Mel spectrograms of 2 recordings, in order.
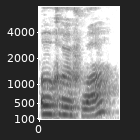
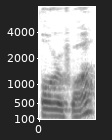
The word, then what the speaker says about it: au revoir: And au revoir, that R sound is rolled, if you can roll it. If not, it's au revoir, that's fine.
